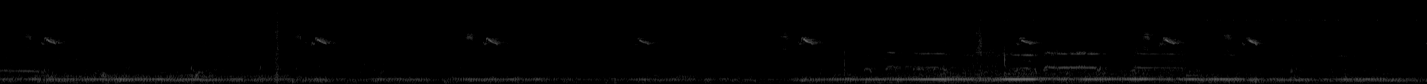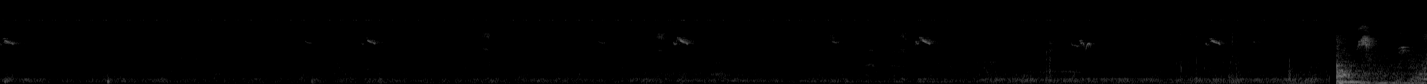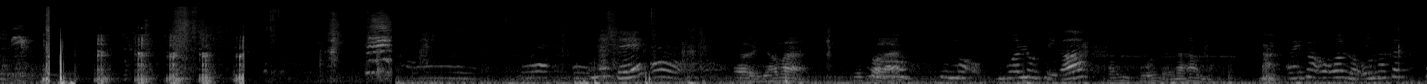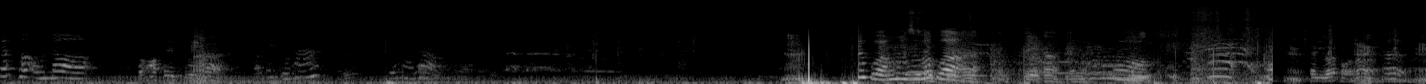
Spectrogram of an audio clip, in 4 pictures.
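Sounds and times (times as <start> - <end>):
insect drone: 0.0 - 28.4, 32.2 - 52.6
bird chirping: 4.6 - 5.2, 7.8 - 8.4, 20.2 - 21.4, 27.6 - 29.8.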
